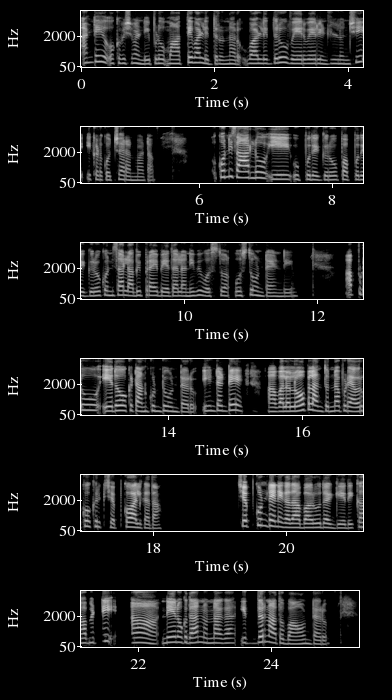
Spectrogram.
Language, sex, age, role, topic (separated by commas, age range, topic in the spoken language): Telugu, female, 20-24, guest, ఇల్లంతా కలిసి ఉంటే గోప్యత కోసం సరిహద్దులను ఎలా నిర్ణయించుకోవాలి?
